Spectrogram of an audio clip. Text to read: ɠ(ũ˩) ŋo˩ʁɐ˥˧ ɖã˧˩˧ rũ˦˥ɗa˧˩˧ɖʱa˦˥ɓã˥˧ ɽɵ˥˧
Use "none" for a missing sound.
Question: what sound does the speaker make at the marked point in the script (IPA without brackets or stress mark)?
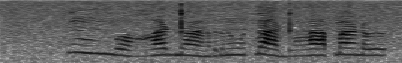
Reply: ũ˥˧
